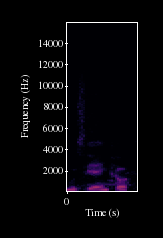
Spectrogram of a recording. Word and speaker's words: Musienko: My last name is actually pronounced Musienko, so it's Musienko.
